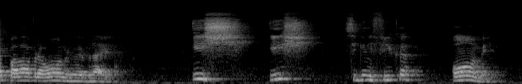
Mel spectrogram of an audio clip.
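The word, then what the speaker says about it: איש: lá temos aqui a palavra homem como se pronuncia a palavra homem né Braga iche iche significa homem e essa aqui são as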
